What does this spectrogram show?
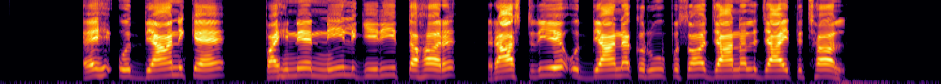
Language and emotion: Maithili, neutral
